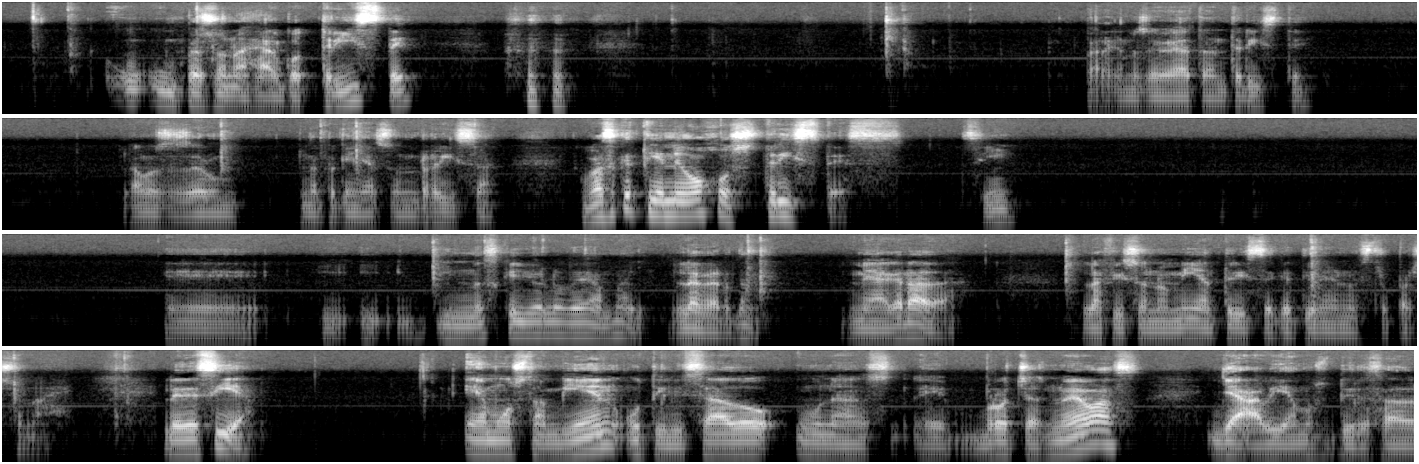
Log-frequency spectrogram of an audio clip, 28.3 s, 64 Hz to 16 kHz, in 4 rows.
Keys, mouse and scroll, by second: 0.2 shift+middle click, 1.2 KP_1, 2.8 click, 3.6 click, 4.7 f, 5.1 click, 5.8-7.9 drag, 8.5 shift+click, 9.2 shift+click, 10.2 click, 10.7 shift+click, 11.2 shift+click, 12.7 click, 13.3 click, 13.7 click, 14.7 click, 15.0 click, 15.8 click, 16.8 shift+middle click, 18.1 KP_1, 20.0 shift+middle click, 21.0 shift+middle click, 21.7 shift+click, 22.2 shift+click, 24.4 click.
